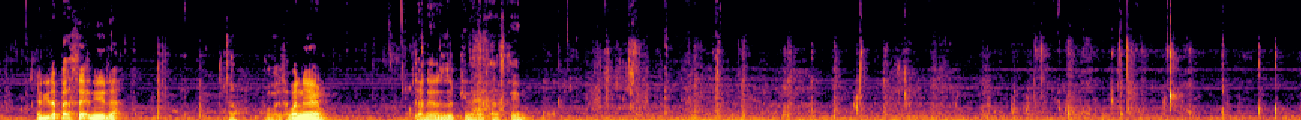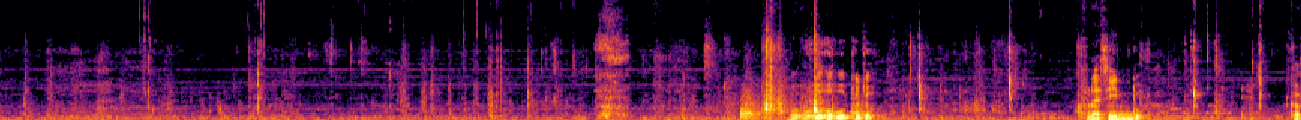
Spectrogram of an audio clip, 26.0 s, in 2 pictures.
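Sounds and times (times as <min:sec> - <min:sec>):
chewing and crunching fried chicken: 0:00.0 - 0:26.0.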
